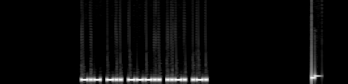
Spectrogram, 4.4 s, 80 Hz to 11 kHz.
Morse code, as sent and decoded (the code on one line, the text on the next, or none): -.- -.. ---.. ..-. .-.
KD8FR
